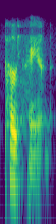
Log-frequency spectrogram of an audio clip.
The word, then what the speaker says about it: Pursehand: So this is purse hand. Okay. – Uh-huh. – It rhymes with firsthand.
